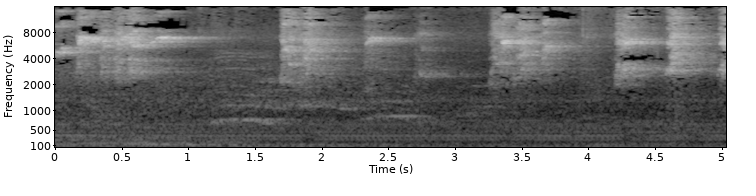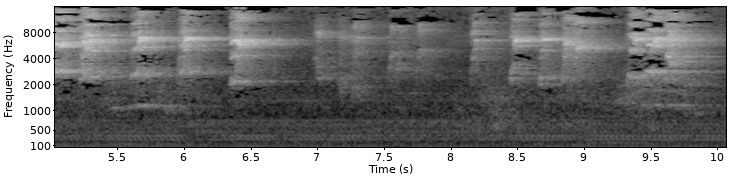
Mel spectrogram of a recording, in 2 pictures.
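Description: A bird chirping in short, high-pitched calls, about a dozen of them in uneven bunches, with a steady low hum underneath.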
